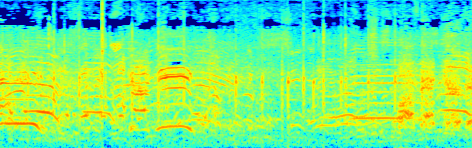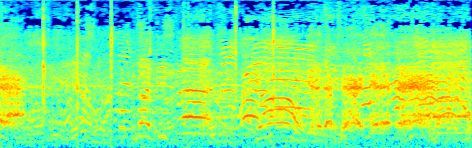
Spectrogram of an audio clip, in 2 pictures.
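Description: A crowd of young people shouts and cheers outdoors nearby.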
